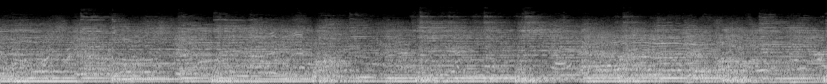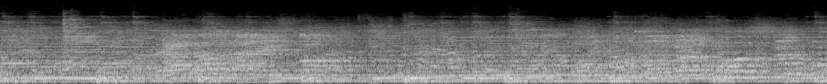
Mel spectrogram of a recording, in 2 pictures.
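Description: Live band playing a carnival sing-along song with a lead singer, and the audience in the hall singing along with it.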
